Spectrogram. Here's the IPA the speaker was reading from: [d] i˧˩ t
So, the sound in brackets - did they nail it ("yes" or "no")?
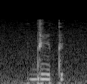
yes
